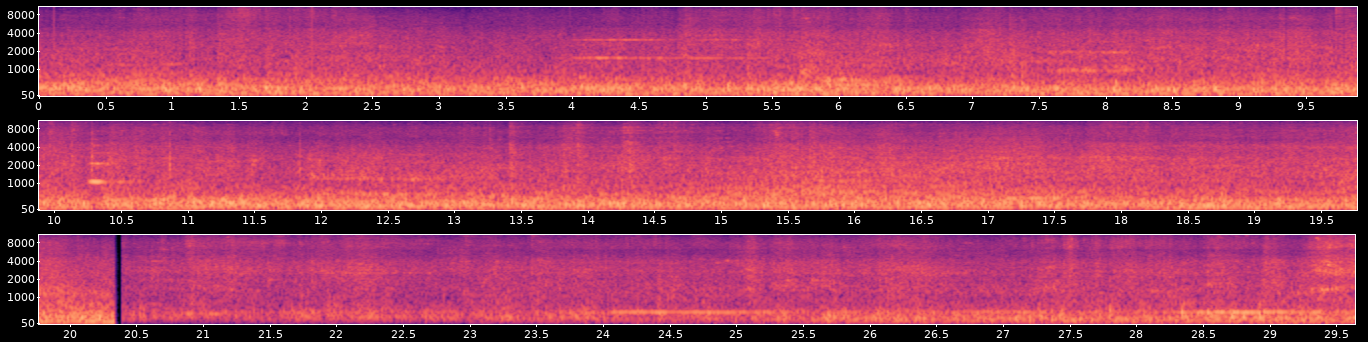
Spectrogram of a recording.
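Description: Double-stack intermodal freight train rolling past: a steady rumble with the clickety-clack of wheels over the rail joints. About two-thirds of the way through, the sound drops suddenly and goes on quieter and thinner, with a few short steady tones now and then.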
